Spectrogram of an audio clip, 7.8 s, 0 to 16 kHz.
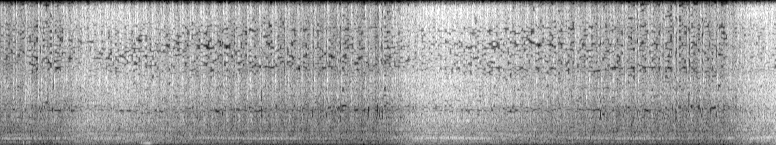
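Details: Subaru EJ20K engine at idle: a light, fast ticking over a steady idle with a lot of hiss; the owner suspects piston slap, the timing belt tensioner, the AC or the lifters, and the cause is unconfirmed.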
